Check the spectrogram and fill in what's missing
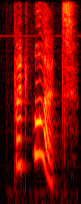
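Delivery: put-on high, wondering child's question; girl asking her mother what he's up to; puzzled child. A narrator's reading. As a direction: ask it wide-eyed.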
